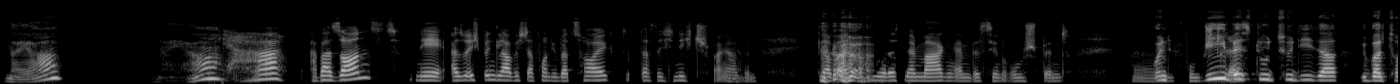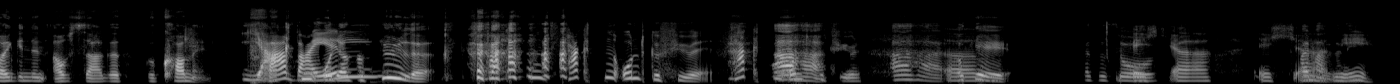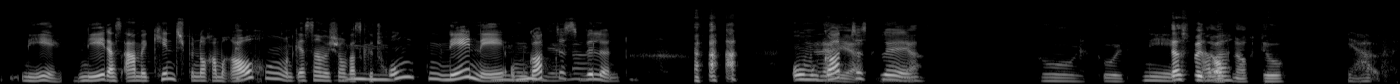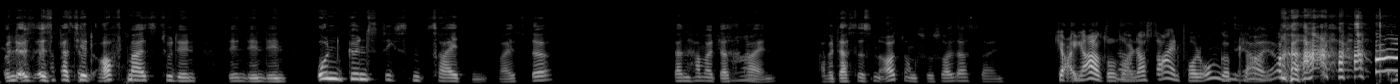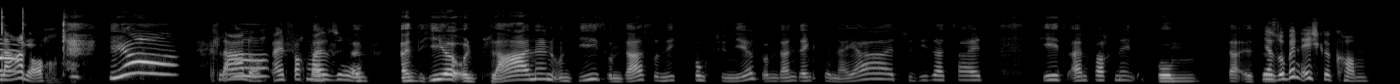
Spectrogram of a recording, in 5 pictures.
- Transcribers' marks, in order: laugh; other background noise; laugh; laugh; "hämmert" said as "hammert"; laugh
- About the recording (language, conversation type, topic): German, unstructured, Was macht eine gute Überzeugung aus?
